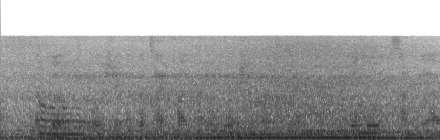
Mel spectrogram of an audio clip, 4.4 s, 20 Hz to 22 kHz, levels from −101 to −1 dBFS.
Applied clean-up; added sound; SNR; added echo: none; Traffic noise, roadway noise; -5 dB; none.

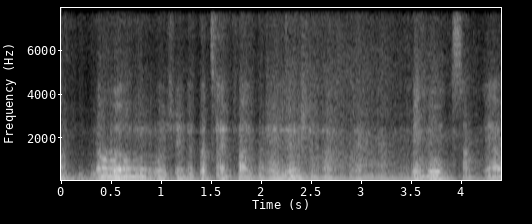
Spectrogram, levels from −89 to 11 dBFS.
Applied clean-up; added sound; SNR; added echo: neural mask model RNNoise.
